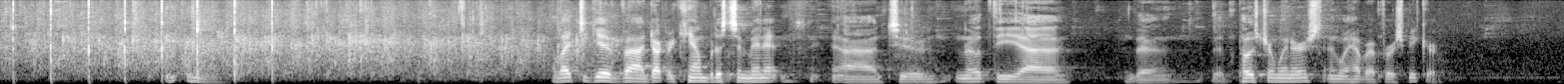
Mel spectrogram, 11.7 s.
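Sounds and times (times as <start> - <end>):
audience applause: 0.0 - 5.0
speech: 1.2 - 1.8, 4.2 - 10.9.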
